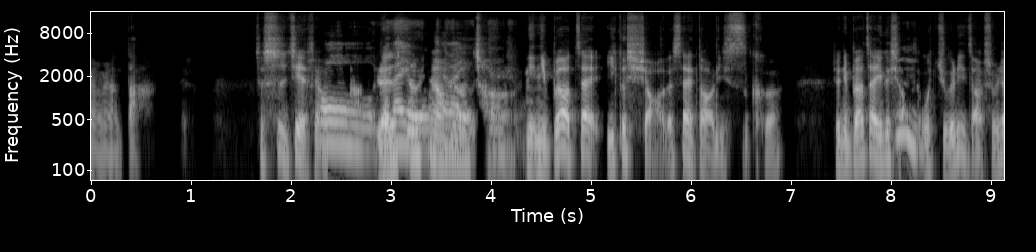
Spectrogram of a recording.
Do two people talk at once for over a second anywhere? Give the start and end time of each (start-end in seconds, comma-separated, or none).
2.8-4.3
